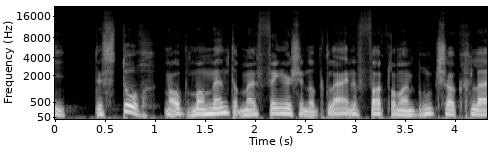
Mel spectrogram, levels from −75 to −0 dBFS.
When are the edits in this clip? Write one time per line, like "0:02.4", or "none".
0:01.0
0:03.4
